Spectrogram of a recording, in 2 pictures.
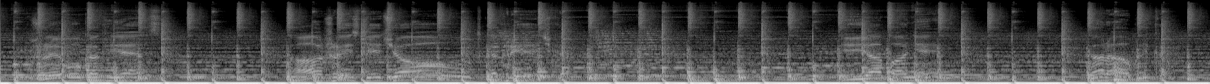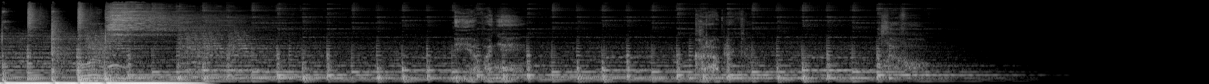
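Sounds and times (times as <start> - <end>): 
31-33-35 Hz low bass tones: 0.0 - 14.5.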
